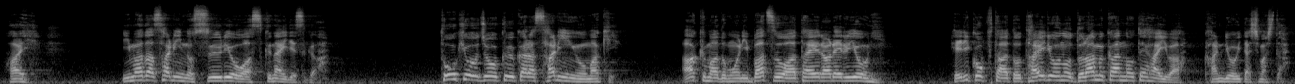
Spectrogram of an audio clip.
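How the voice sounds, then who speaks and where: A loyal male cult lieutenant in a radio-style drama. His voice sits a little high, and he talks formally, with obedient, devoted zeal. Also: lively intonation, normal speed, fairly bright tone. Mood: dutiful. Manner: formal, deferential, reporting. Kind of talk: Japanese audio drama acting.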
